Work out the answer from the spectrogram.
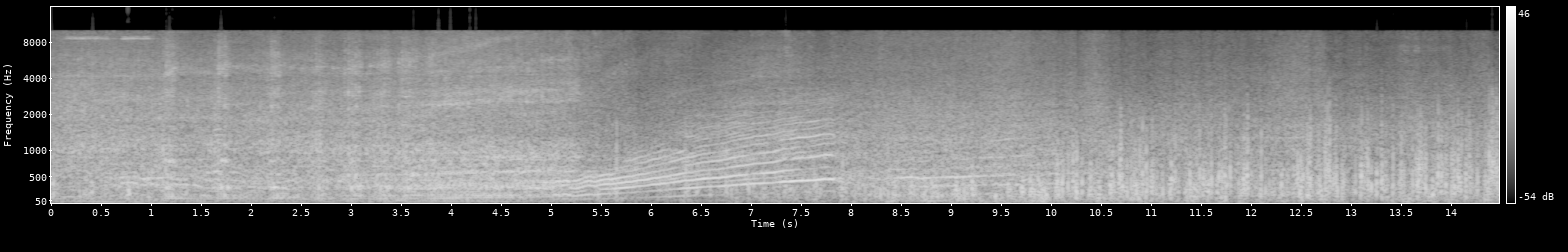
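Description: Car engine and road noise from inside a moving car: the engine's pitch rises steadily for about three seconds in the middle as the car accelerates, then drops off sharply at a gear change. Near the end, wind buffets the microphone.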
